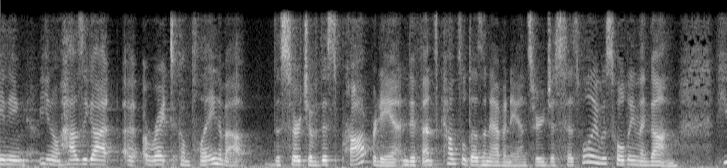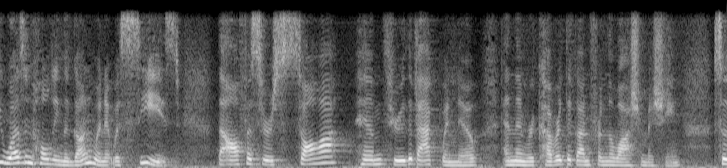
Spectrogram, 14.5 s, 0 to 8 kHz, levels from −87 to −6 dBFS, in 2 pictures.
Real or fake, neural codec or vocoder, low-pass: fake; codec, 16 kHz, 0.9 kbps, LongCat-Audio-Codec; 7.2 kHz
